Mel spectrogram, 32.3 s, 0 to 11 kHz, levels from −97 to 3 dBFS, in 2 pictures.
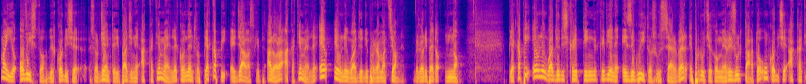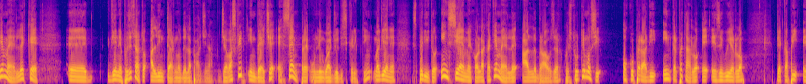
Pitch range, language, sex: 90-125 Hz, Italian, male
